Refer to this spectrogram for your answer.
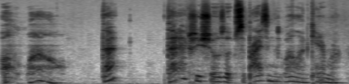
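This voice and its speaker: Someone is whispering. The pace is moderate. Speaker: ASMR creator. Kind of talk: ASMR whisper rambling. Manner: whispered; casual, rambling.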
